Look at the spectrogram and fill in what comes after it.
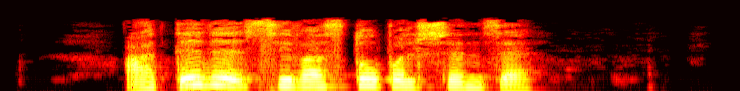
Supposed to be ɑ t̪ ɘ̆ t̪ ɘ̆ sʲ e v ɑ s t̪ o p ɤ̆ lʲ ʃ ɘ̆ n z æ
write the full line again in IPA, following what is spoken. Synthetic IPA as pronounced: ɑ t̪ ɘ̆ d̪ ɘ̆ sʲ e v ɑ s t̪ o p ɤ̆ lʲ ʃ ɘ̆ n z æ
